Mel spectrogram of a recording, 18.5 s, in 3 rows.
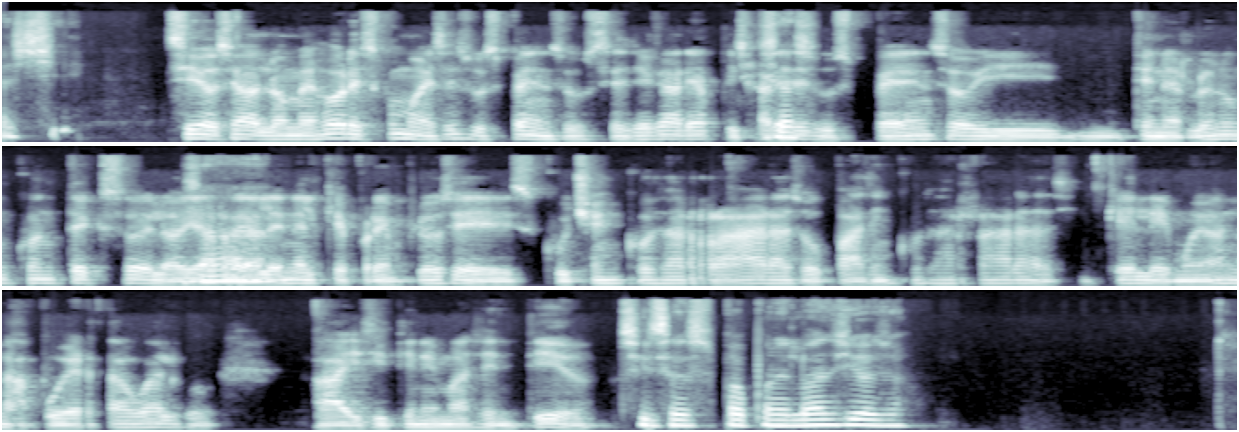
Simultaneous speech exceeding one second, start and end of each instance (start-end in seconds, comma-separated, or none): none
